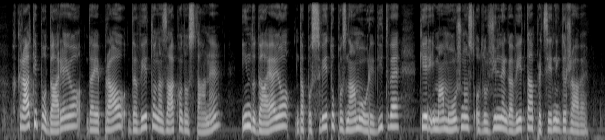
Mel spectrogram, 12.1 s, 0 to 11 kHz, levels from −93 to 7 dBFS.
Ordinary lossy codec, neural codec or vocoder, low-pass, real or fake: none; none; 9.9 kHz; real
